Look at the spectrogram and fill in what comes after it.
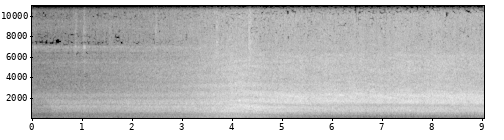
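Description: Intercity passenger train hauled by an electric locomotive running through a station at speed. The rumble and rush of wheels on rails grow steadily louder as it approaches, peak as the locomotive passes about four seconds in, then continue as a steady rush while the carriages go by.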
